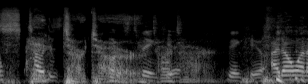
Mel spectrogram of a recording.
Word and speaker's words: tartare: Tartar? No. How No? how Steak does tartare. Thank you. I don't want to mispronounce it in their colloquialism.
